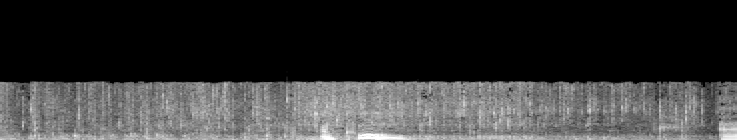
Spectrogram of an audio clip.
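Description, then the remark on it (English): Water gushes steadily out of an upturned bottle into a sink as the bottle is rotated swiftly in circles, forming a whirlpool with no water in the centre; a continuous swirling, gurgling pour that runs throughout, with a brief spoken exclamation partway through. “It created a whirlpool when I stopped, and it just poured all the way out in a sort of circular, so it was at the sides, but there was no water in the centre.”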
